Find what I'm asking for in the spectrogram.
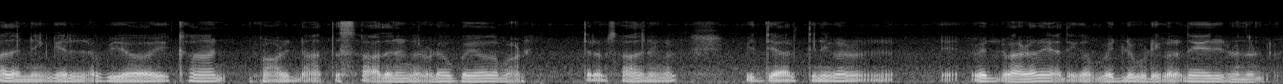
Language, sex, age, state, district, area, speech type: Malayalam, male, 18-30, Kerala, Kozhikode, rural, spontaneous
